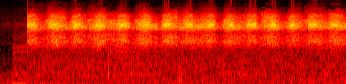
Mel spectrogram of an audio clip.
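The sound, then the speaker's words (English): Cicadas buzzing: a high, insistent insect song that switches on abruptly and pulses in many rapid, regular throbs, steady in pitch and loudness, with nothing else audible. “Cicadas are cheering you on, guys.”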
